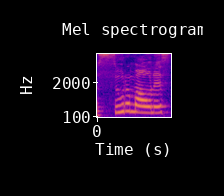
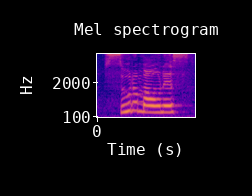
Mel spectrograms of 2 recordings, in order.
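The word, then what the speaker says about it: Pseudomonas: can say it the sudamonus the P is silent sudamonus Aruganosa.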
